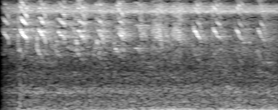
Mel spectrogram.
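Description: Faint, high chirps from birds come in quick downward strokes about every half second, over a steady insect-like hiss and low rumbling background noise.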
